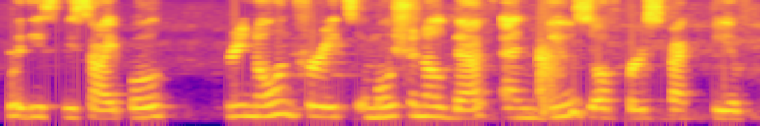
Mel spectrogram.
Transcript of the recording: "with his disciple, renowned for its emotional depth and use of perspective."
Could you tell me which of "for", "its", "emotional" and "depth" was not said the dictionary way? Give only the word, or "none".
depth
